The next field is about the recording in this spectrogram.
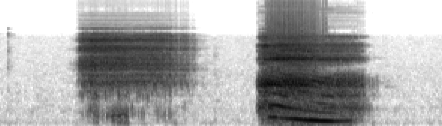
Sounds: Sigh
